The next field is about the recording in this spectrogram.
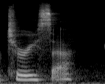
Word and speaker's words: Teresa: I say my name Teresa with three syllables. And then you say Teresa with two syllables. And then somehow Xavier says it with a C-H, like Teresa. Like how the British say like Tuesday.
